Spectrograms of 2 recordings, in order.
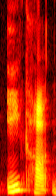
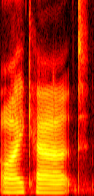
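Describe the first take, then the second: First: The first syllable does not sound like 'eye'. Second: The first syllable sounds like 'eye'. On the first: The speaker calls it right. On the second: The speaker calls it wrong.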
